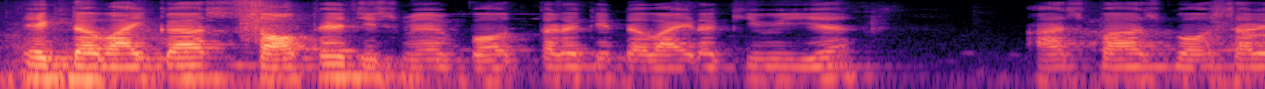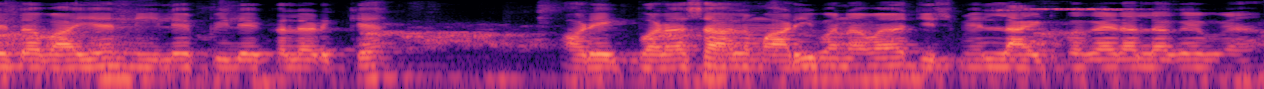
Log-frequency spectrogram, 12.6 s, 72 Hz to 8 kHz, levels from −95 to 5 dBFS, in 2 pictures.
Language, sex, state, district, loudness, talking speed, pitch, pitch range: Hindi, male, Bihar, Gaya, -22 LUFS, 175 wpm, 115 Hz, 115-120 Hz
